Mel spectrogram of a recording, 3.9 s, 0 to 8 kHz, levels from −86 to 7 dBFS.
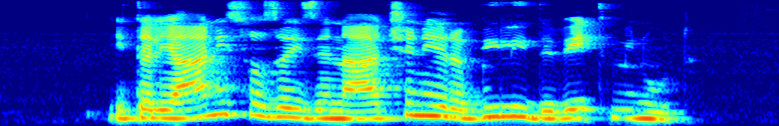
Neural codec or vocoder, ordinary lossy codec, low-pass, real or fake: none; none; none; real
